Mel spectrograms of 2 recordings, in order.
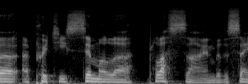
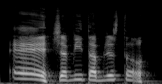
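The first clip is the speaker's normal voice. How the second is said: higher, hammed-up French accent with a loud Hey; cartoon French accent, higher and louder; put-on French accent; 11 semitones higher, 5 dB louder than usual. Shown as a demonstration. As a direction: overdo a jokey French accent. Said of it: "I don't know what that accent was meant to be".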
